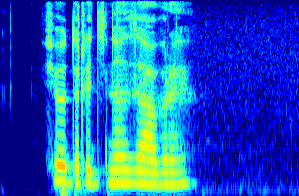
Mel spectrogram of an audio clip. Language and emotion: Russian, neutral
